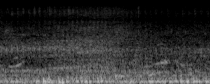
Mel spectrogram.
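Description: A motor vehicle engine running steadily in the background, a low hum, with faint voices of people around.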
